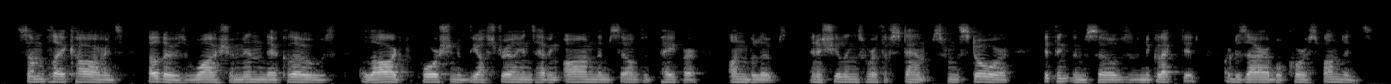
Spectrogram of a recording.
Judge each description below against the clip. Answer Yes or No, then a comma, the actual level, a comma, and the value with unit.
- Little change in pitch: Yes, narrow, 1.3 semitones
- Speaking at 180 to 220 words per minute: No, average, 160 wpm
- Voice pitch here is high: No, low, 115 Hz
